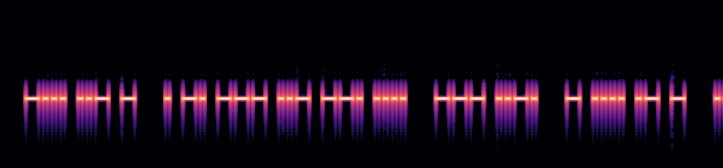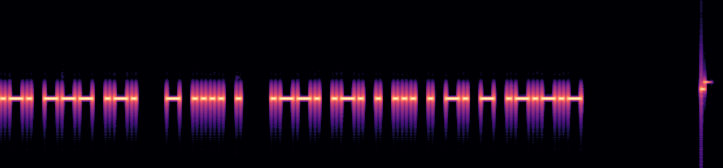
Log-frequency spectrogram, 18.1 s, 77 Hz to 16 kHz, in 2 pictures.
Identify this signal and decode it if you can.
Morse code, heard as a keyed tone, about 22 wpm, 700 Hz. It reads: BUT ENOUGH OF THAT FOR THE PRESENT.
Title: Sentences from Top 1000 Words - Review Part 5 - 22wpm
